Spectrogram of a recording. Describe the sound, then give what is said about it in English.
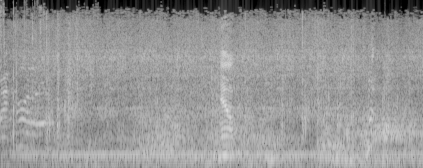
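A moped's small engine drones steadily on a street, its buzzy hum holding throughout with a slight swell midway, while a man speaks briefly over the noise. “Now, there's the moped.”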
